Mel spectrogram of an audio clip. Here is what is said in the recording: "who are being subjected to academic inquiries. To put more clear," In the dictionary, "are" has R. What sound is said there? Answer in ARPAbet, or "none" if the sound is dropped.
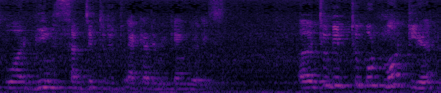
R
